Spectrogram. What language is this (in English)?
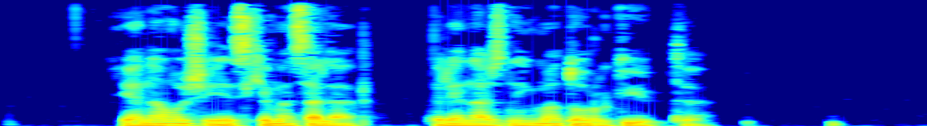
Uzbek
